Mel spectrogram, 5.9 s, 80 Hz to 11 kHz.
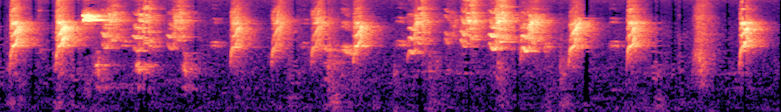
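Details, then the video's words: Brazilian ultramarine grosbeak, used to stimulate a caged bird, utters a series of high, scratchy chips spaced about a third of a second apart, fairly even in loudness. "Azulão piando, 30 min. para esquentar seu azulão"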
